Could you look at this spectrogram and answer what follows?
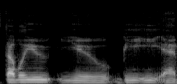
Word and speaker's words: Wuben: It's W-U-B-E-N, Wuben. That's how I pronounce it.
